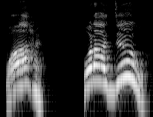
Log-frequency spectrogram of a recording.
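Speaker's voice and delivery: loud high protest, slow on what'd I do; real loud bewilderment; indignant outcry. Real, not acted. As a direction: demand an answer, outraged. Banned, protesting innocence.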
